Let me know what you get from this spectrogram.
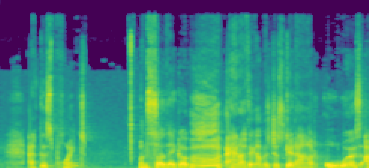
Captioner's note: gasps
